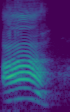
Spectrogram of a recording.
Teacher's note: a língua fica bem baixa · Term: vogal baixa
